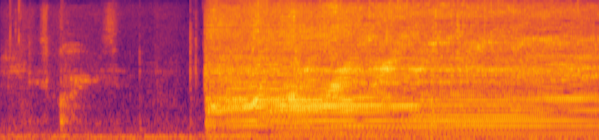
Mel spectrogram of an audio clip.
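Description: An electric blender switched on suddenly about a second and a half in, its motor running steadily and loudly. A few faint handling clicks come before it.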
